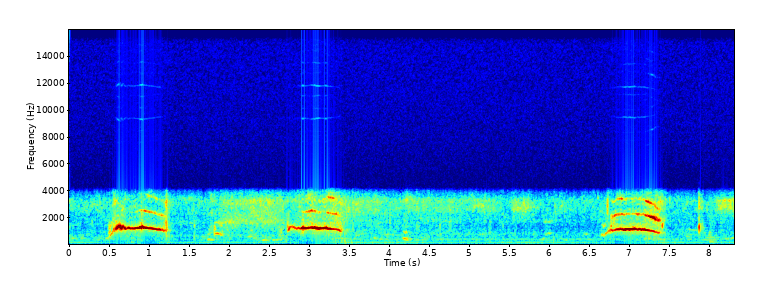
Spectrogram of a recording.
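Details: Bengal kitten 'om nom nom' noises while eating and drinking milk with its mother: three separate drawn-out, slightly falling mewing cries spaced about two to four seconds apart over a constant low hum indoors.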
